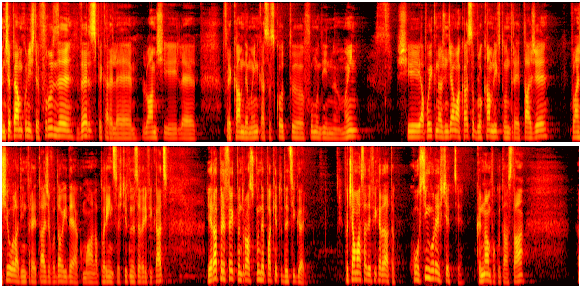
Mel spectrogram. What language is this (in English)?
Romanian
